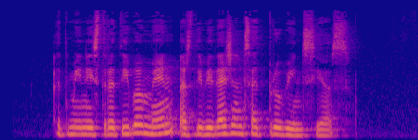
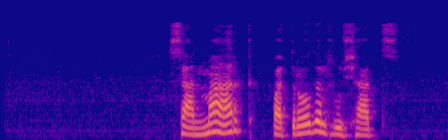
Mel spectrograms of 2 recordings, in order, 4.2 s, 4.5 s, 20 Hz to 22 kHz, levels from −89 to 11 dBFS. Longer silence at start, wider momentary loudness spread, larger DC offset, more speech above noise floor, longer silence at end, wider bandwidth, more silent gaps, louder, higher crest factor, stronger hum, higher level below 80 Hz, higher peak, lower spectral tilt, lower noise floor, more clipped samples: second, 0.55 s vs 1.7 s; about the same, 13 LU vs 11 LU; neither; second, 41 dB vs 47 dB; first, 0.7 s vs 0.55 s; first, 16 kHz vs 11.5 kHz; neither; about the same, -28 LUFS vs -26 LUFS; about the same, 16 dB vs 20 dB; neither; second, -80 dBFS vs -74 dBFS; about the same, -12 dBFS vs -10 dBFS; about the same, -5.5 dB/octave vs -6 dB/octave; about the same, -68 dBFS vs -71 dBFS; neither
